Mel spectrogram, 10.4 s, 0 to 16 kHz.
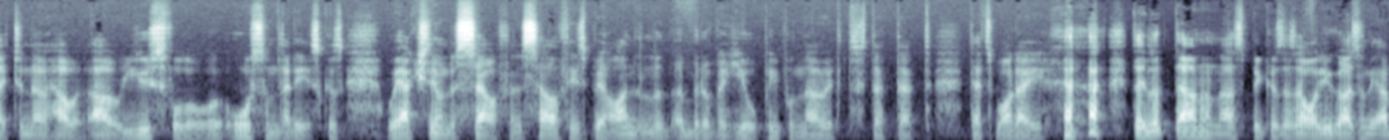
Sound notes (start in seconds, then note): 7.9 laughs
